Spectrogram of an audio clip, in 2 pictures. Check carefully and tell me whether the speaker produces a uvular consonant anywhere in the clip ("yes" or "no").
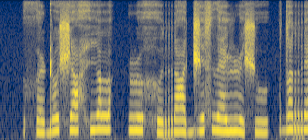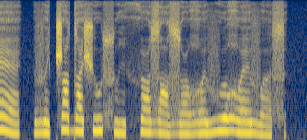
yes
